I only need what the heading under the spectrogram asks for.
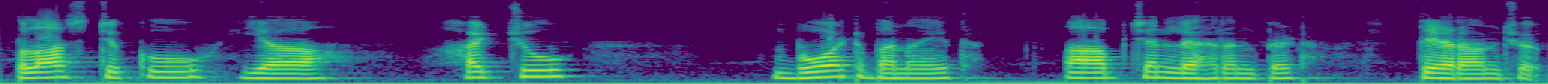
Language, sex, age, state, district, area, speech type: Kashmiri, male, 45-60, Jammu and Kashmir, Srinagar, urban, spontaneous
